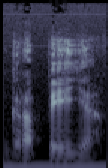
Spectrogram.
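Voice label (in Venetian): "grapeja", Veneto dialect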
